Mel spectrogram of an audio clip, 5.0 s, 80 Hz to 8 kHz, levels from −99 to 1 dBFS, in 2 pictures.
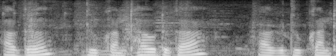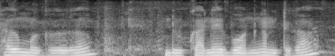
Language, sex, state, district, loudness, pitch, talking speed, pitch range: Wancho, male, Arunachal Pradesh, Longding, -16 LUFS, 145 Hz, 145 wpm, 135-155 Hz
